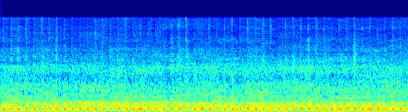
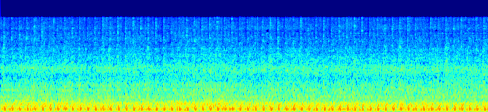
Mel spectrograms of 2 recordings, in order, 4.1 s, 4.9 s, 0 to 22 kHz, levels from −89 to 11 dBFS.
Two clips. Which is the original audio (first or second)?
second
